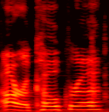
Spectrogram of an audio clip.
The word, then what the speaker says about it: Aarakocra: Oh, that there internet, it's pronounced Aarakocra.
